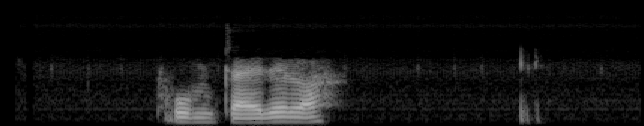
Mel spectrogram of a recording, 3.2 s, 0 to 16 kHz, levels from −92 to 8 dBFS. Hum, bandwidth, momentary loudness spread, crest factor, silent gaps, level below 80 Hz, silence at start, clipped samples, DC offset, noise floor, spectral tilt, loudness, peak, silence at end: none; 10 kHz; 25 LU; 22 dB; none; -90 dBFS; 0.8 s; under 0.1%; under 0.1%; -68 dBFS; -8 dB/octave; -27 LUFS; -8 dBFS; 1.55 s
